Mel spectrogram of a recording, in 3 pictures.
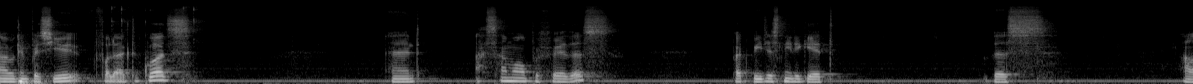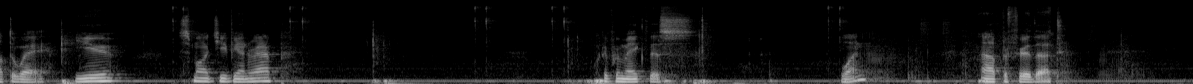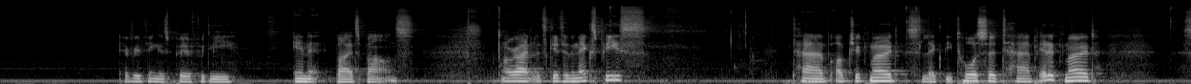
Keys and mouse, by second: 0.5 u, 12.9 u, 16.1 u, 30.3 click, 32.2 Tab, 33.8 Tab.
